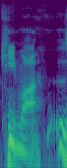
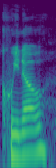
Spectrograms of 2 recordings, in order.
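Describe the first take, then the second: First: The word ends in an 'ah' sound. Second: The word ends in an 'oh' sound. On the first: The speaker calls it wrong. "not quinoa" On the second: The speaker calls it right. "It's pronounced quino"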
